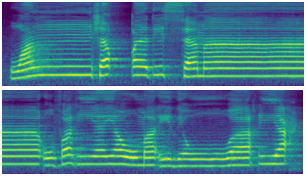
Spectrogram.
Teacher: நூன் சுக்குனுக்கு அப்புறமா ஷீன் இருக்கிறனால இஃபா பண்ணி ஓதுறோம். நூனை பாதியை மறைச்சி குன்னா செஞ்சு ஓதுறோம்.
